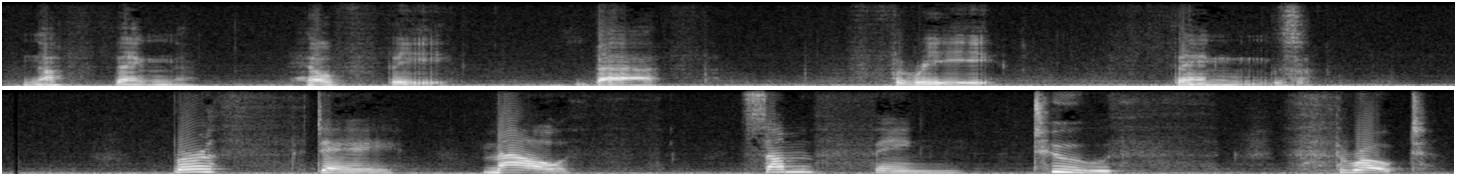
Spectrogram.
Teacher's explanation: the unvoiced tongue point to teeth fricative consonant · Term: voiceless th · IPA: θ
